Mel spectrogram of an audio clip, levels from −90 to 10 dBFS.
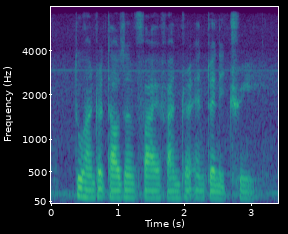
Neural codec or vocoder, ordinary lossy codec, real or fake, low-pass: none; none; real; 7.2 kHz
